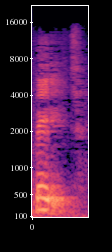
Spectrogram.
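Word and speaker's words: בית: But when they combine words and make a new word out of 2 words, it becomes an A sound, bait. So, Sefer, we haven't gotten to stomach yet, but Sefer is a book, okay? Beit Sefer would be, instead of bite, it's bait.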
